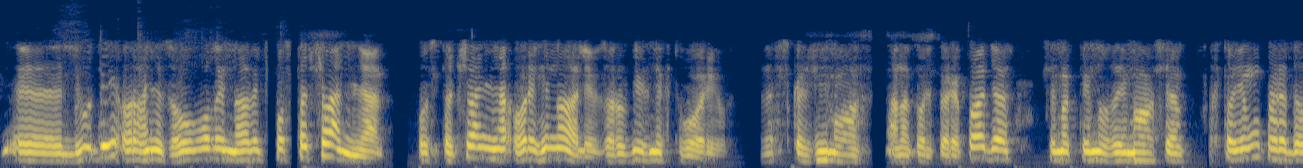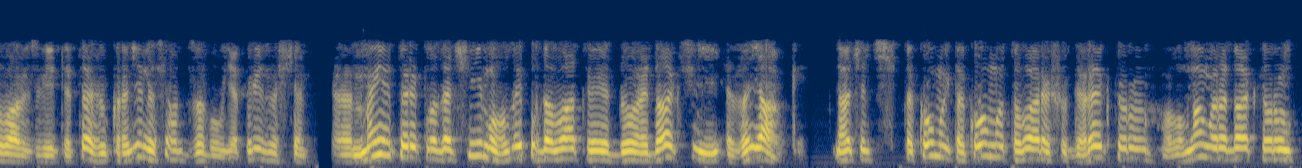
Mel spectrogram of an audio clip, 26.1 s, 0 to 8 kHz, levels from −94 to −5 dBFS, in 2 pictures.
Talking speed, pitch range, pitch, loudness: 90 wpm, 140-185 Hz, 160 Hz, -18 LUFS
